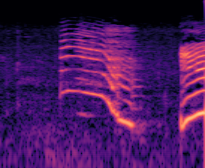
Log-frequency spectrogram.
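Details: Very hungry young Rusa deer on a farm, calling loudly to be fed and to suckle from its mother: a loud nasal bleat sliding downward in pitch, then a second bleat starting abruptly.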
